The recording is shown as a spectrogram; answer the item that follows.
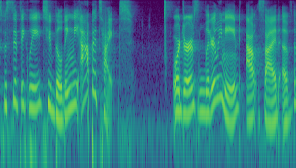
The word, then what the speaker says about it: hors d'oeuvres: so horny ovary uh is the french name for appetizers it is spelled h o r s d apostrophe o e u v r e or derf appetizer refers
